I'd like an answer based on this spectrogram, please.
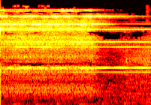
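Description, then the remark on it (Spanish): A telephone bell rings steadily and loudly for about two seconds, a bright, continuous metallic trill heard alone, with no voices over it. “Pues el domingo vimos unas fotos de Sánchez muy preocupado al teléfono.”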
